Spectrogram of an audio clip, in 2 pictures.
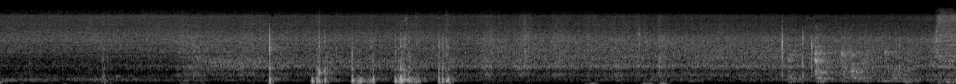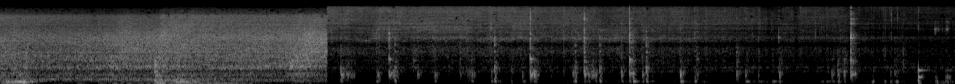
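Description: Grated zucchini and fried onions sizzling in a large stainless steel pot while a wooden spoon stirs them, scraping and knocking against the pot. The sizzle grows louder about nine seconds in and eases off a few seconds later.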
